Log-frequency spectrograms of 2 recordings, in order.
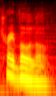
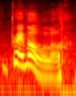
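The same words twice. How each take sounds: First: The name is said in a plain accent. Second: The name is said in an Italian accent. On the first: "I'm not sure if that's the way you say it" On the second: "it sounds fancier when you say it with like an Italian accent"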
